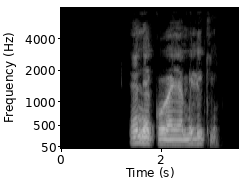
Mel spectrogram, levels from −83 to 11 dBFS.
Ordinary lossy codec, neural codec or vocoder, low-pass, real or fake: AAC, 48 kbps; none; 7.2 kHz; real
